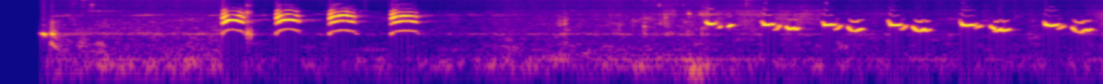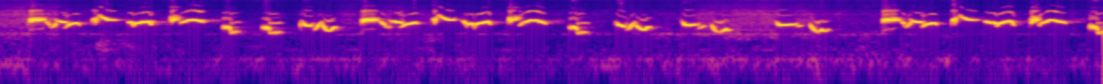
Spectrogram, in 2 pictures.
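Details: Asian pied starling (Jalak Suren) in vigorous, filler-rich song used to lure and tutor other birds: a run of four identical arched whistles, then a rapid, varied string of chirps and slurred whistled notes. A low steady hum runs underneath.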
